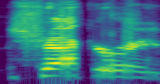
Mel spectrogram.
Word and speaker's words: Shakari: Shatori. Did I say your name correctly? Yeah, it's close enough. How do you say it? The correct way is Shakari, but I was always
